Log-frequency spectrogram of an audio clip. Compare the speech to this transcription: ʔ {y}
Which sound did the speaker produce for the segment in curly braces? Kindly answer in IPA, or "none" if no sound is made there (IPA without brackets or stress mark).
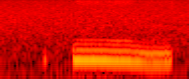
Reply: u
